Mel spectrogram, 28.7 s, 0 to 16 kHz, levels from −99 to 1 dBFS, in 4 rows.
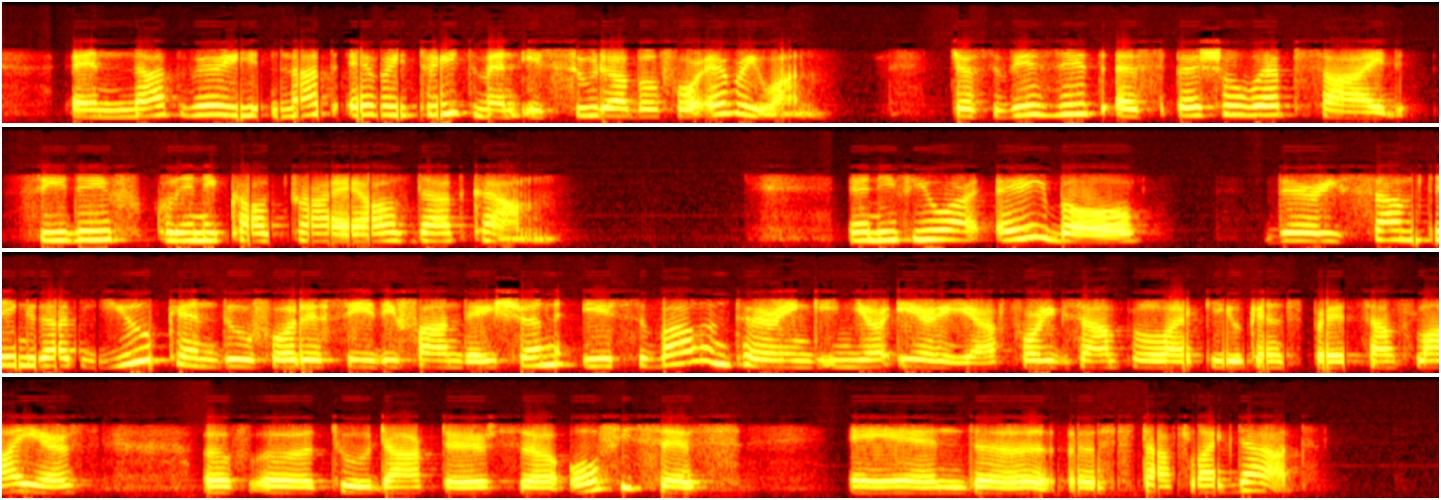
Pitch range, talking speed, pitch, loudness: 195-270 Hz, 120 wpm, 225 Hz, -14 LUFS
